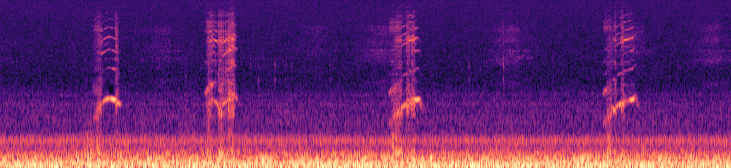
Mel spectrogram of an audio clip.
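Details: Wild female barn owl in a monitored nest box, showing affection to the male before returning to incubate their eggs: four short, rising, chirruping calls with bright harmonics, roughly every two seconds, over a steady low hum.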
